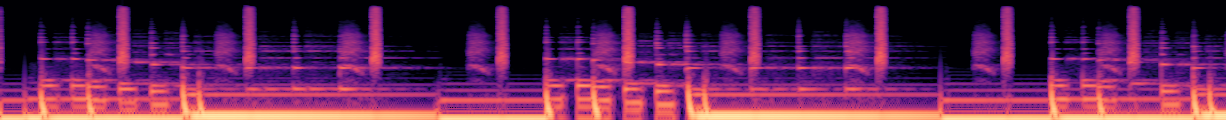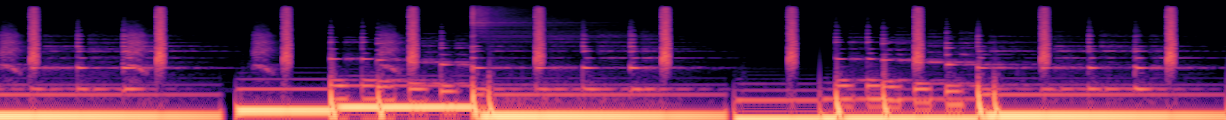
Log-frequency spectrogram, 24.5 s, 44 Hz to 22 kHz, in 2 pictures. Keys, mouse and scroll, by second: 5.3-7.2 drag, 10.3-11.6 drag, 12.4 click, 13.1-15.0 middle drag, 15.0 click, 16.8 KP_0, 18.4-19.7 drag.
